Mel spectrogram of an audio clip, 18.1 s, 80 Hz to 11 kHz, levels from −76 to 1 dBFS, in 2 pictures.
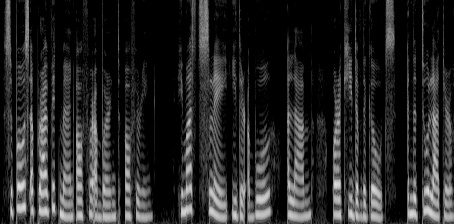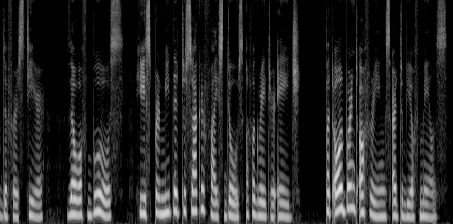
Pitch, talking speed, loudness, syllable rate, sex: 215 Hz, 170 wpm, -19 LUFS, 4.8 syllables/s, female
